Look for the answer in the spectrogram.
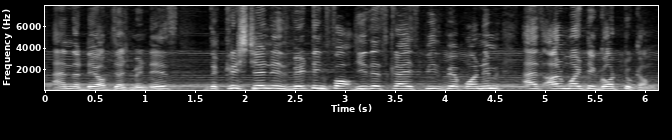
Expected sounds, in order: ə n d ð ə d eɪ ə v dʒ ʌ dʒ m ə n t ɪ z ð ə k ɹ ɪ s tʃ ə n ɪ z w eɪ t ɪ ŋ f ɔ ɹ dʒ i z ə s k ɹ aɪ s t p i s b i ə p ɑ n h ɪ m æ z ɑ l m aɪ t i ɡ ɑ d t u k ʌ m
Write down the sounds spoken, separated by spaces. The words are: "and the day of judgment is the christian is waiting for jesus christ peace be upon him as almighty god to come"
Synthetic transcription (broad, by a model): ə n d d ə d eɪ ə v dʒ ʌ dʒ m ə n t ɪ z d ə k ɹ ɪ s tʃ ə n ɪ z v eɪ t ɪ ŋ f ɔ ɹ dʒ i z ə s k ɹ aɪ s t p i s b i ə p ɑ n h ɪ m æ z ɑ l m aɪ t i ɡ ɑ d t u k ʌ m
